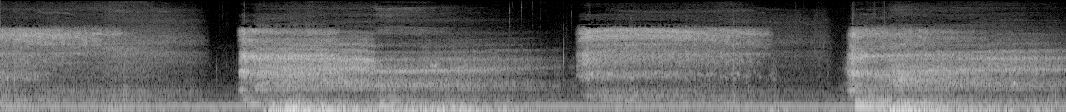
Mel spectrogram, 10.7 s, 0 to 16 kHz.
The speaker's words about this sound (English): All right, let's do it in 3, 2, 1, all the way in through the nose.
